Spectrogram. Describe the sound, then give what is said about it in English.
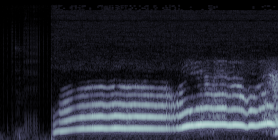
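A voice imitates a cat caught in a blender: one sustained, harmonic yowl that climbs higher partway through and turns rougher and more strained toward the end, loud and alone. “Oh, that was a cat in a blender.”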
